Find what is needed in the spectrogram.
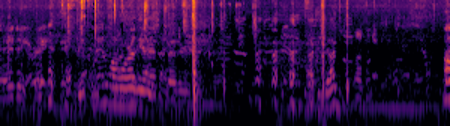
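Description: Keys jangling, with scattered clicks and a sharp knock about two and a half seconds in, over indistinct voices and a steady low hum that starts about half a second in.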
